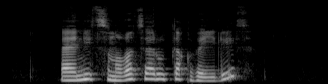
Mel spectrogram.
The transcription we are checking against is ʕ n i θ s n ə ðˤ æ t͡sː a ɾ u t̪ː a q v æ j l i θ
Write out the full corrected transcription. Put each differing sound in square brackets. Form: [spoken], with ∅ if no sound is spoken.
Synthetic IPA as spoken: ʕ n i θ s n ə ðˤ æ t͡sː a ɾ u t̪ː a q v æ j l i θ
